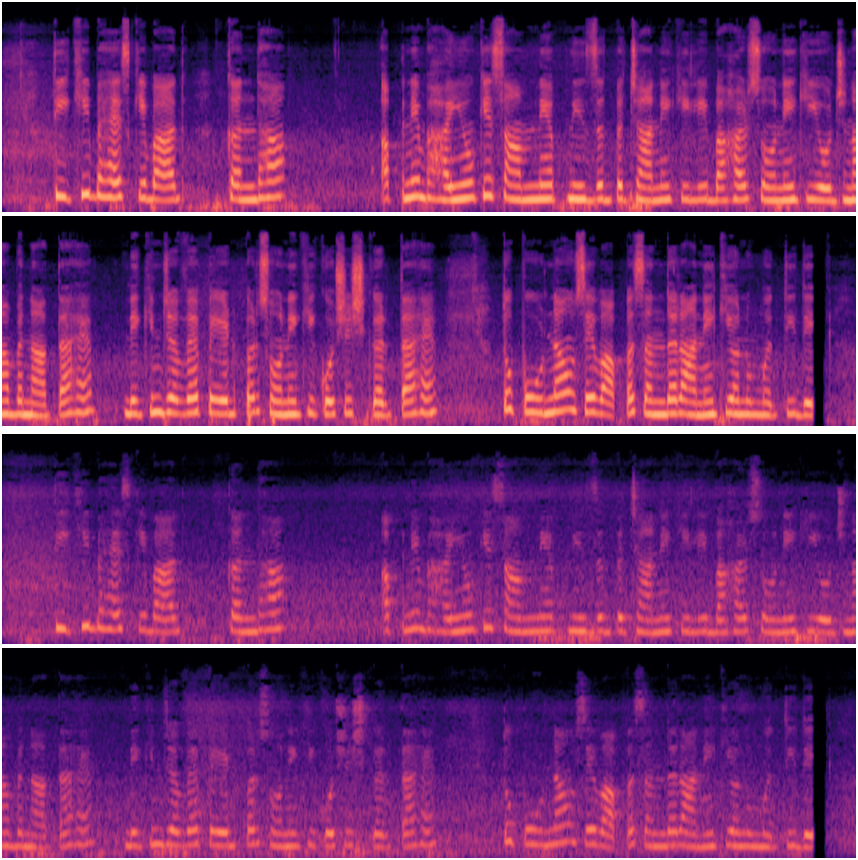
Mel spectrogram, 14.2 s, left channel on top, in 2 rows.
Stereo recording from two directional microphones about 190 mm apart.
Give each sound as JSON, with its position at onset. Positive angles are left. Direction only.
{"t": 0.4, "sound": "speech", "side_deg": 60}
{"t": 13.4, "sound": "speech", "side_deg": 45}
